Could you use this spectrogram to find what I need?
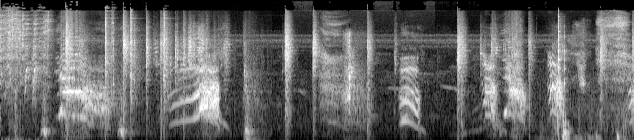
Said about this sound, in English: We found Morgan Le Fay, the Banshee. She's appeared right in front of us and screamed. It knocked me off my feet.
